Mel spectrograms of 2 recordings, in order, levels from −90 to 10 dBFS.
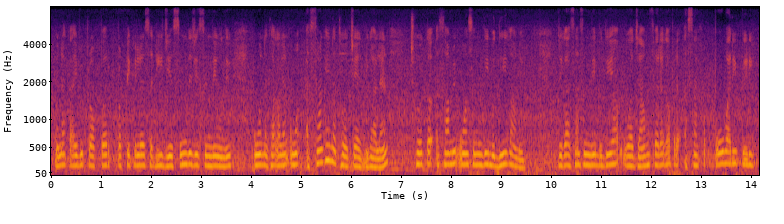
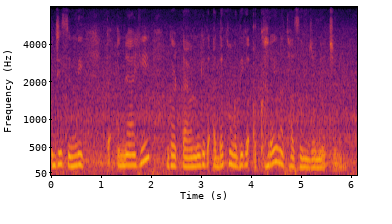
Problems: constant background noise, low volume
